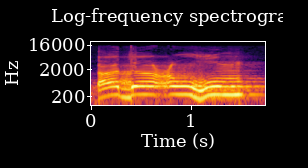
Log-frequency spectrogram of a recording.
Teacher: mim sukun bertemu hamzah idhar safawi kita baca jelas tanpa mendengung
